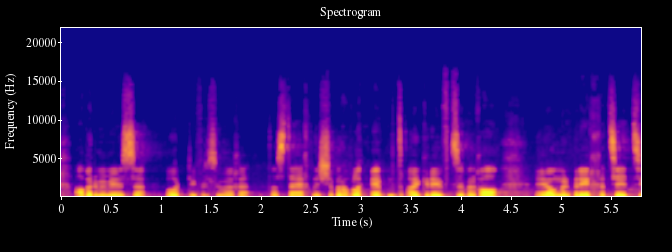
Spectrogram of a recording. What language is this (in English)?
Swiss German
